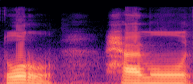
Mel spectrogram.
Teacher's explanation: Di sini ra-nya ra tebal, turhamun, ha kecil.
